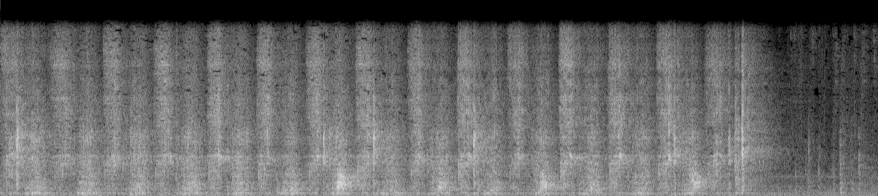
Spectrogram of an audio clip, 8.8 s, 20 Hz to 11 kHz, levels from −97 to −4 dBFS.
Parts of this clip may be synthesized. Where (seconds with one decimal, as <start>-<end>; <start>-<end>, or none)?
0.0-0.5; 4.2-7.6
